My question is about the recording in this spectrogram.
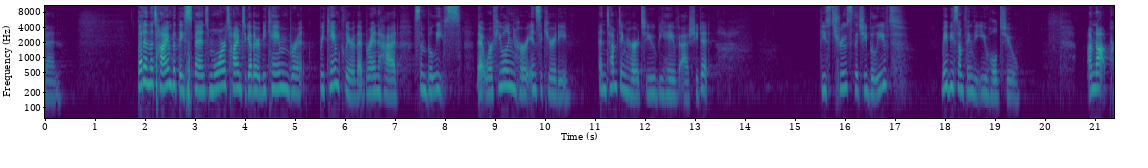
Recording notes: Confirmation Sunday message delivered during the Traditional Worship Service. Confirmation Sunday message delivered during the Traditional Worship Service.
